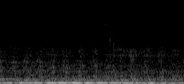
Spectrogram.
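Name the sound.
train passing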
